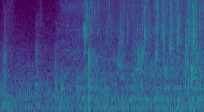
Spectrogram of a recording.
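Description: Kitchen tap running faintly into a sink while hands are washed under it.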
